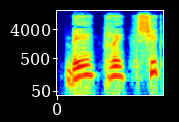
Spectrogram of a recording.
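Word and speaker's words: בְּרֵאשִׁית: B, re, shit, con acento en la última sílaba.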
